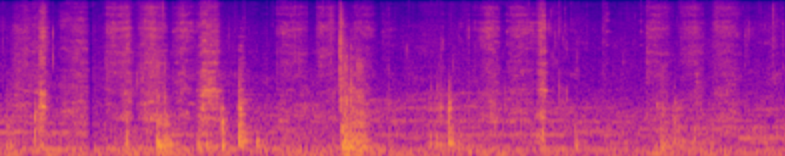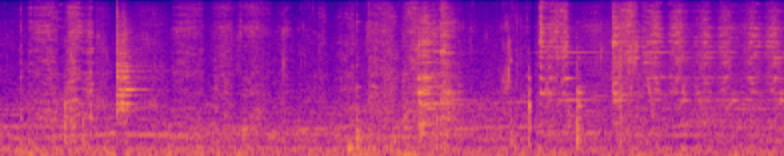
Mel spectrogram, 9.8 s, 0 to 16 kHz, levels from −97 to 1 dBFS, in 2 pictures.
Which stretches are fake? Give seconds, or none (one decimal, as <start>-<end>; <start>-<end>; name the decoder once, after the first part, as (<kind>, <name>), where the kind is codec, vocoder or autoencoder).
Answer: 0.4-1.5 (vocoder, Vocos); 8.6-9.8

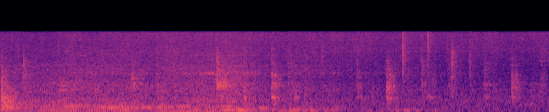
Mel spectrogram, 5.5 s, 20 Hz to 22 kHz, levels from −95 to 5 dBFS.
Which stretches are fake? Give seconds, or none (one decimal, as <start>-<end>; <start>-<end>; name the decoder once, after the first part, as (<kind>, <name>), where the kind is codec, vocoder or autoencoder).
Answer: none

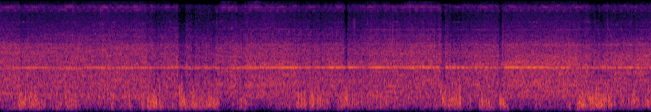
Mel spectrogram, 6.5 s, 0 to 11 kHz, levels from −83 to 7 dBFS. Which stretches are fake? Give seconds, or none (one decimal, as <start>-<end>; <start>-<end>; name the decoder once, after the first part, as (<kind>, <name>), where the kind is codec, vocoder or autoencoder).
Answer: 1.7-2.6 (vocoder, Vocos); 3.9-4.5

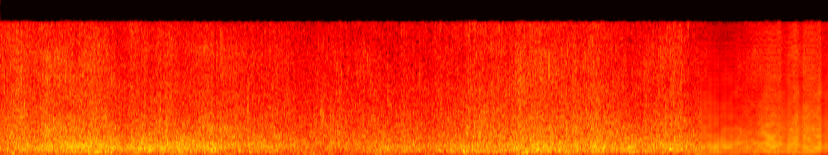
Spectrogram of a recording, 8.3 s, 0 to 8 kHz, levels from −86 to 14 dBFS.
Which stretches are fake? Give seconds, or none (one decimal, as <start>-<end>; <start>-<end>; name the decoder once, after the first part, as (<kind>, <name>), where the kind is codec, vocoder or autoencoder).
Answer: 7.0-8.3 (vocoder, Vocos)

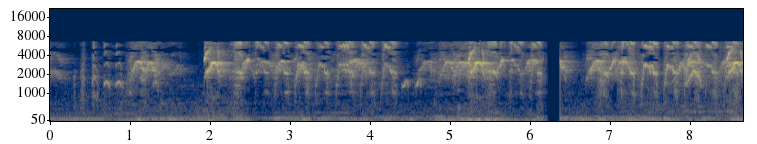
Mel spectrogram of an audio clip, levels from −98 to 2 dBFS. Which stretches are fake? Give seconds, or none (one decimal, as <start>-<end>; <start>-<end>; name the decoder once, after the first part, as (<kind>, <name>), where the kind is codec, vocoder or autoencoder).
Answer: 3.7-6.1 (vocoder, Vocos); 7.5-8.2

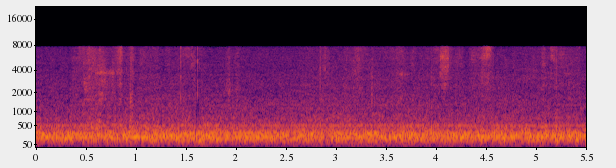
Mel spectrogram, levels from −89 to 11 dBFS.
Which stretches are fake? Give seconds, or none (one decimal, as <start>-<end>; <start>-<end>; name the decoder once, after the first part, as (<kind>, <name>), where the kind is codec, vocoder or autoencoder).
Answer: 0.0-1.7 (vocoder, Vocos); 2.6-3.9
